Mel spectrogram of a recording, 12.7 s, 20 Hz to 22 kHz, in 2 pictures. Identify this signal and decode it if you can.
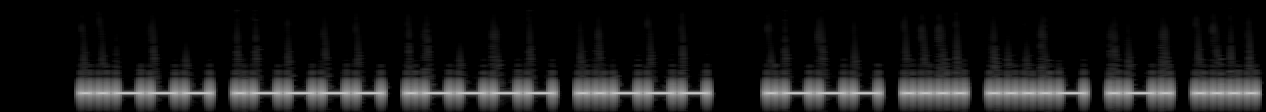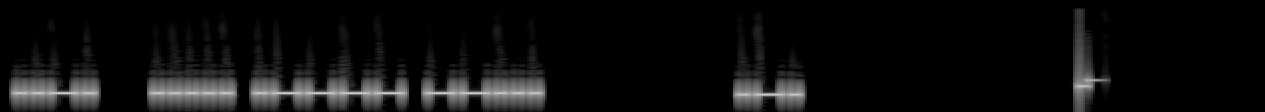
Morse code, heard as a keyed tone, about 28 wpm, 700 Hz. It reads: 2112 JH4RHF 517 R
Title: Worked All Europe DX Contest - QTC Exchange - 28wpm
